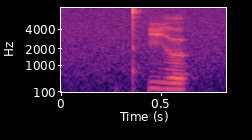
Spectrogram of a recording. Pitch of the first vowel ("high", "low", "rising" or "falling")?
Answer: low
